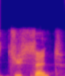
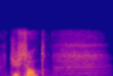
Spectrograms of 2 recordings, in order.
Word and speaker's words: Jusant: Is this Jusant? Have we decided how we pronounce this one yet? Jusant.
